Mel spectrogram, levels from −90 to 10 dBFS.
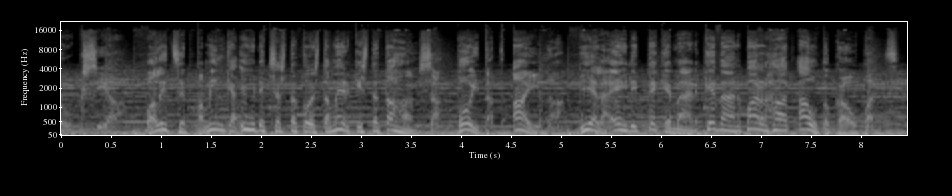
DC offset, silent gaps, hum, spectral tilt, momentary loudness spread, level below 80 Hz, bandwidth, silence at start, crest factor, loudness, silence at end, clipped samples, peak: under 0.1%; none; none; -4 dB/octave; 4 LU; -44 dBFS; over 20 kHz; 0 s; 12 dB; -31 LUFS; 0 s; under 0.1%; -18 dBFS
